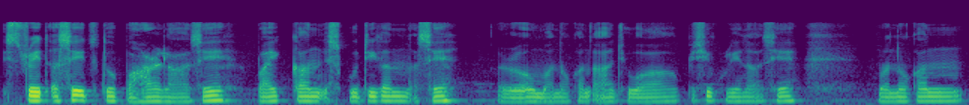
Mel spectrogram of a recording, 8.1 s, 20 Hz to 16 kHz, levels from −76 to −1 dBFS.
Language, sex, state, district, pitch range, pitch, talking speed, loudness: Nagamese, male, Nagaland, Dimapur, 115-125 Hz, 120 Hz, 170 wpm, -21 LUFS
